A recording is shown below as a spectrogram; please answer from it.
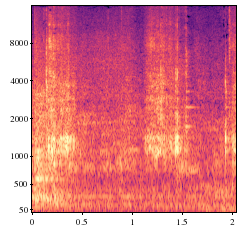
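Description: Stainless-steel chakli press being screwed shut by hand: two short bursts of metal rubbing and clinking, one at the start and one about a second in.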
